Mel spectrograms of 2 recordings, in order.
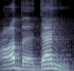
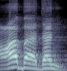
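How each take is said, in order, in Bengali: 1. b-টা একটু প্রতিধ্বনির মতো হালকা ঝাঁকুনি দিয়ে শেষ হয়। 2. b-এর শব্দের পরে একটা পূর্ণ স্বরধ্বনি আসে। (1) "আব বারফে কালকালা করমু" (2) "বা সাউন্ড হইতো না, আবা হইতো না"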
